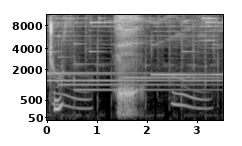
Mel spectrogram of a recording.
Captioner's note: snoring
